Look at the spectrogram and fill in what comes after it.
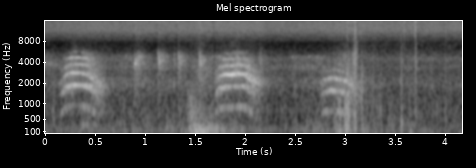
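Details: Cat feeding milk to kittens with fast breathing; three short arched mews, spaced roughly a second apart, with a soft low thump and a few small clicks.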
